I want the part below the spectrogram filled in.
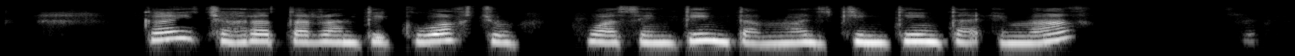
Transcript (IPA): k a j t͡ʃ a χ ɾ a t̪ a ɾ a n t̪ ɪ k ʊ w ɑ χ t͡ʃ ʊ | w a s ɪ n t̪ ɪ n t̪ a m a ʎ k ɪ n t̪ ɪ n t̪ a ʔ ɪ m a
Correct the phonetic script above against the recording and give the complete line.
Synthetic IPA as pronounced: k a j t͡ʃ a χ ɾ a t̪ a ɾ a n t̪ ɪ k ʊ w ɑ χ t͡ʃ ʊ | w a s ɪ n t̪ ɪ n t̪ a m a ʎ k ɪ n t̪ ɪ n t̪ a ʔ ɪ m a

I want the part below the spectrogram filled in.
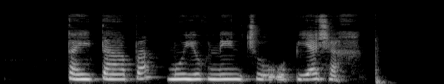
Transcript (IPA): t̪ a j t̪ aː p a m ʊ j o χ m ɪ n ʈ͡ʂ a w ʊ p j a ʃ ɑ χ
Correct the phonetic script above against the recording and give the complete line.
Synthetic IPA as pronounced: t̪ a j t̪ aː p a m ʊ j o χ n ɪ n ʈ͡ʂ a w ʊ p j a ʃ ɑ χ

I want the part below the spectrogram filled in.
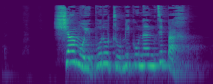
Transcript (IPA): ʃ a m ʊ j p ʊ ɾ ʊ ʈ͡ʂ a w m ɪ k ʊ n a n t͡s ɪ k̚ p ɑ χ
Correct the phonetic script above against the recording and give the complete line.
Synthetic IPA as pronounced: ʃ a m ʊ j p ʊ ɾ ʊ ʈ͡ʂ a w m ɪ k ʊ n a n t͡s ɪ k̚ p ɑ χ

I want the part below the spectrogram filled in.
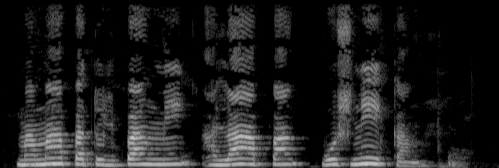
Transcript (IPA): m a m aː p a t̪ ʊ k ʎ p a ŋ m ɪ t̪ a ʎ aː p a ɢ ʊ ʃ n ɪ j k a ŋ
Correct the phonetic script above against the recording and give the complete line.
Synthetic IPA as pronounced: m a m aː p a t̪ ʊ ʎ p a ŋ m ɪ a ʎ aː p a ɢ ʊ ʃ n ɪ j k a ŋ

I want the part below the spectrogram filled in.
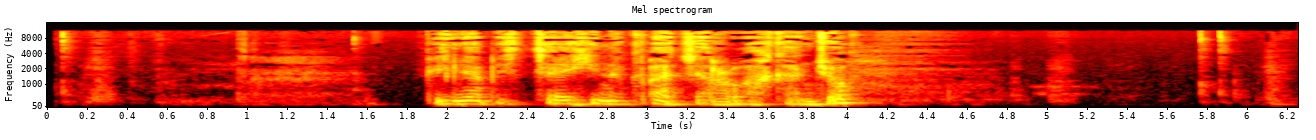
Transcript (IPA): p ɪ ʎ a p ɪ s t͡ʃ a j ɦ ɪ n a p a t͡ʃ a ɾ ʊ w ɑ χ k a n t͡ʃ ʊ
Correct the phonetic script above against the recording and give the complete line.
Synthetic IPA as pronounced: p ɪ ʎ a p ɪ s t͡ʃ a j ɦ ɪ n a pʼ a t͡ʃ a ɾ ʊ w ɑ χ k a n t͡ʃ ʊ

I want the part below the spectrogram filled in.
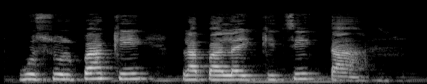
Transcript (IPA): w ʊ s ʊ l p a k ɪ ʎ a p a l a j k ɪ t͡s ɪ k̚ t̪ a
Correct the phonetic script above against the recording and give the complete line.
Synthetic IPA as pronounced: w ʊ s ʊ l p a k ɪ l a p a l a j k ɪ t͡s ɪ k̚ t̪ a

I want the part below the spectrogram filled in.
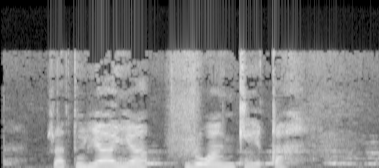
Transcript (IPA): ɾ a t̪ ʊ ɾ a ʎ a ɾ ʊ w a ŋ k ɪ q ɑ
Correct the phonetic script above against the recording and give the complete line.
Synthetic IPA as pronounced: ɾ a t̪ ʊ ʎ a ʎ a ɾ ʊ w a ŋ k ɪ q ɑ

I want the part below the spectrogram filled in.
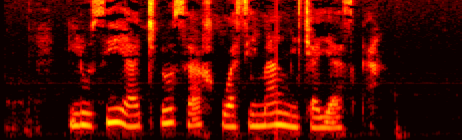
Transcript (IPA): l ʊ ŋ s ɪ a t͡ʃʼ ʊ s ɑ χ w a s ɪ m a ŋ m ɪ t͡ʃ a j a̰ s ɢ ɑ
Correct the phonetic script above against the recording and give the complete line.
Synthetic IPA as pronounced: l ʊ s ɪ a t͡ʃʼ ʊ s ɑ χ w a s ɪ m a ŋ m ɪ t͡ʃ a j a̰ s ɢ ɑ

